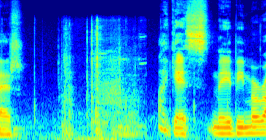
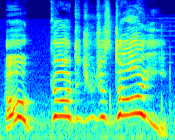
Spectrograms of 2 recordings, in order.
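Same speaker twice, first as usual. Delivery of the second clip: high, loud startled yelp; startled shock; 7 dB louder than usual. Real, not acted. Player startled at someone dropping dead, high shocked cry. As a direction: cry out in sudden high-pitched alarm.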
